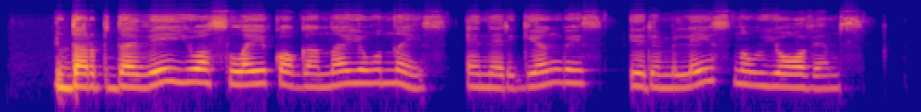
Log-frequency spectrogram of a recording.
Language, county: Lithuanian, Šiauliai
